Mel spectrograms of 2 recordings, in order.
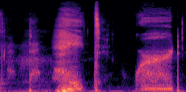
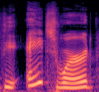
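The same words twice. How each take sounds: First: Put-on slow, hushed child's confession; drawn-out secretive whisper; retold whisper. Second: Louder, rising echo question; retold parent's startled question; questioning disbelief. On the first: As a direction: whisper it like a forbidden word. Child saying forbidden word, retold. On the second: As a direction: query it out loud, taken aback. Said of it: "I was like".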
